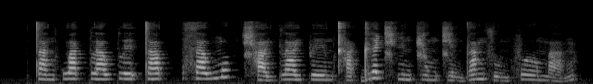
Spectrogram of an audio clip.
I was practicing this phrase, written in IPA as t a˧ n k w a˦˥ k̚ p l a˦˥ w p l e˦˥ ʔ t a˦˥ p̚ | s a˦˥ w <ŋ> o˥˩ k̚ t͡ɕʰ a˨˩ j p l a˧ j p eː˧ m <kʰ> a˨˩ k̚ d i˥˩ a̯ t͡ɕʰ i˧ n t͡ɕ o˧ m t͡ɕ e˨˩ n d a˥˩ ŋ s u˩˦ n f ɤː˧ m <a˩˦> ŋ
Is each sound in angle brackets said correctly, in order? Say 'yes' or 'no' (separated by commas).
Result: no, yes, yes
